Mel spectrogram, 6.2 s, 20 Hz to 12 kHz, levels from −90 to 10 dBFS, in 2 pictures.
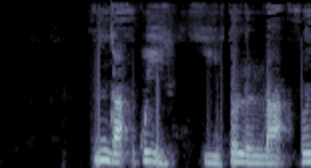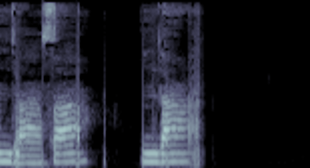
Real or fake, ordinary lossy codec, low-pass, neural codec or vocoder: real; AAC, 32 kbps; 10.8 kHz; none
